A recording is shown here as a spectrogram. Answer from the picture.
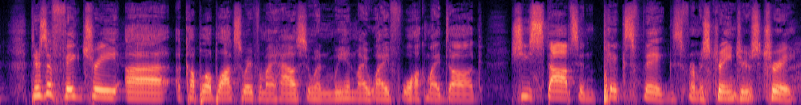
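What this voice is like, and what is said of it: Hoarse, weak, nearly lost voice. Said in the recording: “That's what my voice sounds like now... I'm still hungover and still don't have a voice”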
